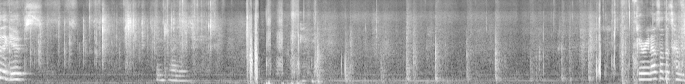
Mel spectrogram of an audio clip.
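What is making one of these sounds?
A young woman talks casually, close to a phone microphone.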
